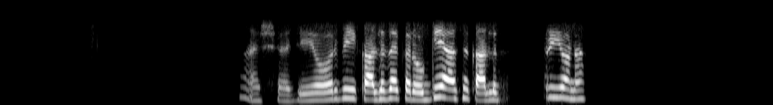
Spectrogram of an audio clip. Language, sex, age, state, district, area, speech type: Dogri, female, 18-30, Jammu and Kashmir, Reasi, rural, conversation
